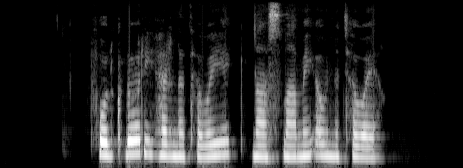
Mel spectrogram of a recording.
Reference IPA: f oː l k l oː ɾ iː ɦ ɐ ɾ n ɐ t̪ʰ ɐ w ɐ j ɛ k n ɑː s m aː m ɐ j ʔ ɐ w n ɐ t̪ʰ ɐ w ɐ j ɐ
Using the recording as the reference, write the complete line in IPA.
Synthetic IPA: f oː l k l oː ɾ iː ɦ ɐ ɾ n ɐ t̪ʰ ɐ w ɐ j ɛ k n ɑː s n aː m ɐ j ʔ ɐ w n ɐ t̪ʰ ɐ w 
